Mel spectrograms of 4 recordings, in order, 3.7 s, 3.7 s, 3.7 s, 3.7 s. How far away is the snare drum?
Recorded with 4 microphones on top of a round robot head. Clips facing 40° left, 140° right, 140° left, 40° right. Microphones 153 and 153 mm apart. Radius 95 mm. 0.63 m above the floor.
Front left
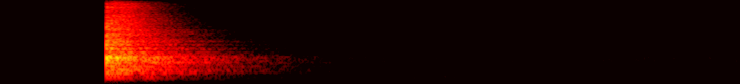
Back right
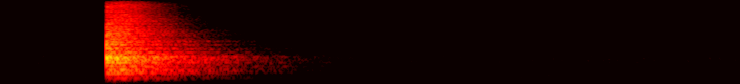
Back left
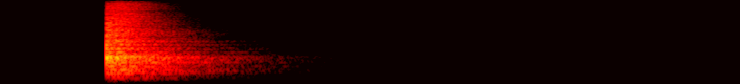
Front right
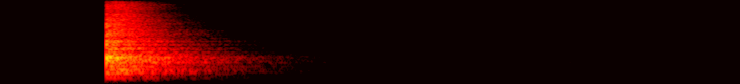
About 0.9 m.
